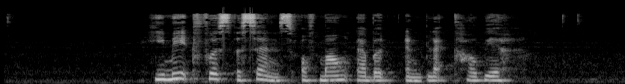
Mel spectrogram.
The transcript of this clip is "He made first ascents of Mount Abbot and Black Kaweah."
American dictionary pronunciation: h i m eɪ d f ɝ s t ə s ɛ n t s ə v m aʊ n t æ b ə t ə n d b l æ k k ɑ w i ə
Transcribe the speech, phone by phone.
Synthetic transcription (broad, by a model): h i m eɪ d f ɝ s t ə s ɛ n s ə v m aʊ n æ b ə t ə n b l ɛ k k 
